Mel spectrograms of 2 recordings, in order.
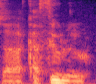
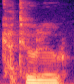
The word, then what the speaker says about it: Cthulhu: Some people say Cthulhu. Some people say Cthulhu. If you listen to my dream incubation video on him, I pronounce that Cthulhu. And that's kind of the approximate pronunciation H.P. Lovecraft gives.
